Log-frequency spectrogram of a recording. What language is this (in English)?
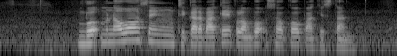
Javanese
